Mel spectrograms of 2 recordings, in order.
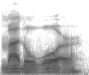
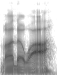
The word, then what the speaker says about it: Manawa: I always sort of rendered his name in Texas Manowar, because I thought it sounded cool, and I'll continue to do so, but, it's Manawa.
